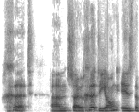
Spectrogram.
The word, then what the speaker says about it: Kurt: pronunciation by the way it's not to Gert it's Kurt so Kurt DeYoung is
